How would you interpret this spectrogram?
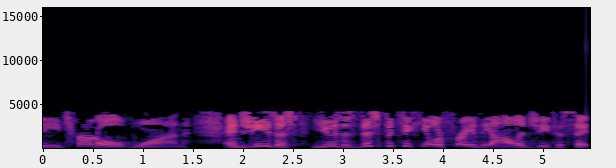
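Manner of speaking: ordinary talk, nothing marked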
